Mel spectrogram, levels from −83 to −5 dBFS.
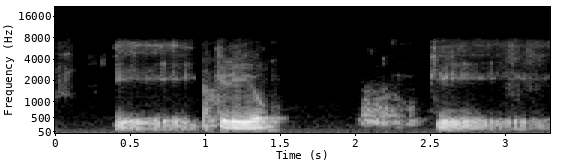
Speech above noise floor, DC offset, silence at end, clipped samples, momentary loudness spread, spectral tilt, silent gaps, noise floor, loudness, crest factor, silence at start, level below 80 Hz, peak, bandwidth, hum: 21 dB; under 0.1%; 0 s; under 0.1%; 18 LU; -7.5 dB/octave; none; -38 dBFS; -19 LUFS; 18 dB; 0.4 s; -56 dBFS; -2 dBFS; 7.4 kHz; none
